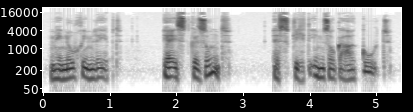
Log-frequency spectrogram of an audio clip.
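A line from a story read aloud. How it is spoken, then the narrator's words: Calm. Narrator (German): sieht Mendel ruhig an und sagt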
